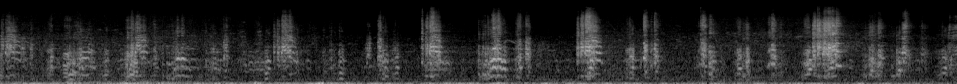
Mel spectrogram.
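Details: A flock of Brent geese at Stiffkey Saltmarshes, Norfolk, feeding on eel grass, keeps up a busy chorus of short, throaty, rolling calls, several overlapping every second, over a low wind rumble.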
